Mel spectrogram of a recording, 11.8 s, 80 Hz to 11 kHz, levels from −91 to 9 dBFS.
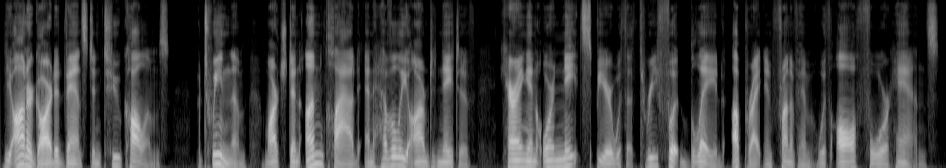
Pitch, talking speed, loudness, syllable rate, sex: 105 Hz, 170 wpm, -22 LUFS, 4.8 syllables/s, male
